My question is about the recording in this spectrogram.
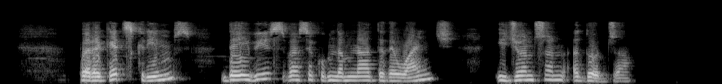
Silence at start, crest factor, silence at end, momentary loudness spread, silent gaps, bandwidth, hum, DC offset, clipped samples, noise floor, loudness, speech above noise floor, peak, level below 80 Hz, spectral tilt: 0.8 s; 16 dB; 0.9 s; 13 LU; 4.84-4.95 s; 8 kHz; none; under 0.1%; under 0.1%; -47 dBFS; -18 LUFS; 30 dB; -4 dBFS; -58 dBFS; -4.5 dB/octave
